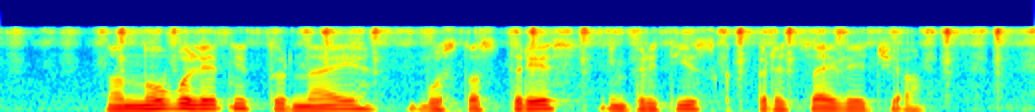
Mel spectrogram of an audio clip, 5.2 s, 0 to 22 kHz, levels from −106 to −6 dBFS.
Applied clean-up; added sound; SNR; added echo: none; Breathing; 6 dB; none.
